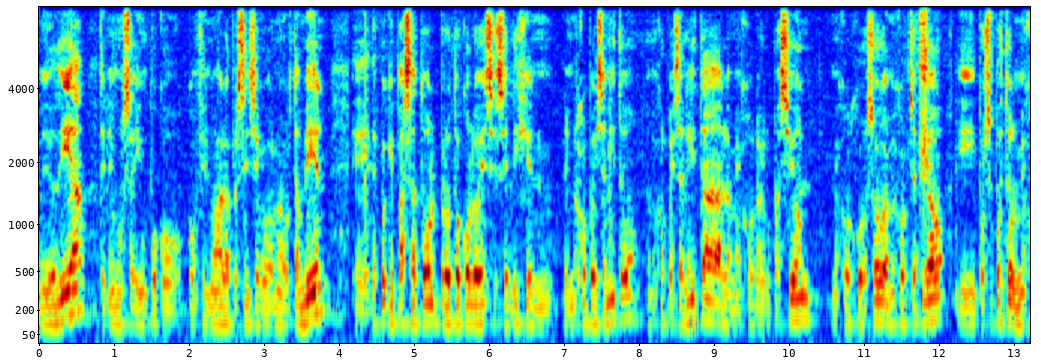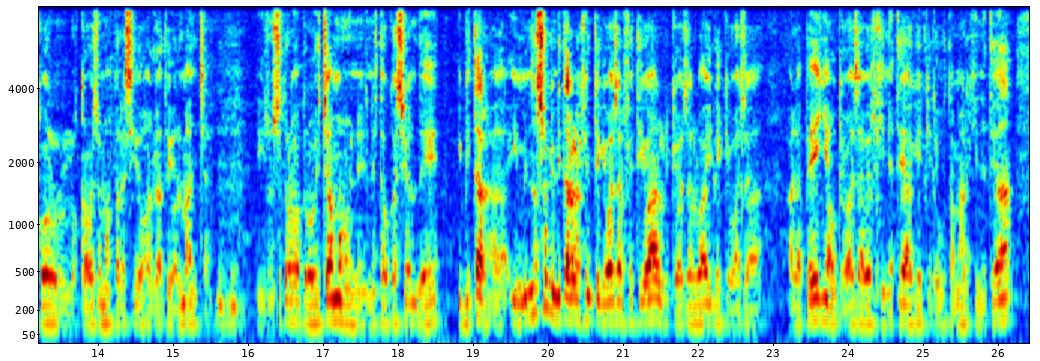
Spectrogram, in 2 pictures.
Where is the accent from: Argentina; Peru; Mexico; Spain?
Argentina; Chubut; nosotros, como decimos, ¿no?, que los que venimos los barcos también somos tan argentinos como los originarios.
